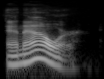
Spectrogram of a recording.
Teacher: An hour, hour começa com H, mas não pronunciamos o H, então nós falamos an hour. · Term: o H é mudo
